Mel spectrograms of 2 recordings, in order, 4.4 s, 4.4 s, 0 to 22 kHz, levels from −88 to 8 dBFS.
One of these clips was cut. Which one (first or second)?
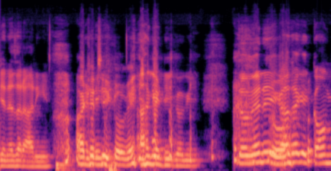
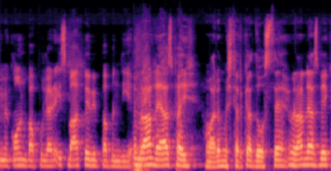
second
